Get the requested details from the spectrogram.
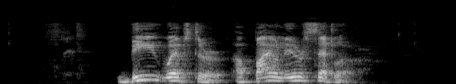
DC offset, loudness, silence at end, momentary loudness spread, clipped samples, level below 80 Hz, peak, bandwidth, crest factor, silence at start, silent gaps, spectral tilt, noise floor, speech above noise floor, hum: under 0.1%; -18 LUFS; 1 s; 12 LU; under 0.1%; -56 dBFS; -2 dBFS; 7.6 kHz; 18 dB; 1.2 s; none; -5.5 dB/octave; -67 dBFS; 49 dB; none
